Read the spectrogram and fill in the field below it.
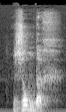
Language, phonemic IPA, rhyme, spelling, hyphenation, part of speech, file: Dutch, /ˈzɔn.dəx/, -ɔndəx, zondig, zon‧dig, adjective, Nl-zondig.ogg
- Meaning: sinful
